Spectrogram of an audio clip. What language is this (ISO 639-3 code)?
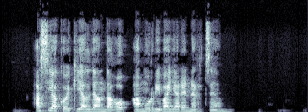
eus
